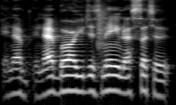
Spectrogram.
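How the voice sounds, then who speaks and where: A man's voice: mid-range voice, fairly even intonation, normal speed. A young man hosting a podcast in a casual, slangy way, stuffy and congested from a cold. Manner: laid-back, slangy, chuckling. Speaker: podcast host.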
